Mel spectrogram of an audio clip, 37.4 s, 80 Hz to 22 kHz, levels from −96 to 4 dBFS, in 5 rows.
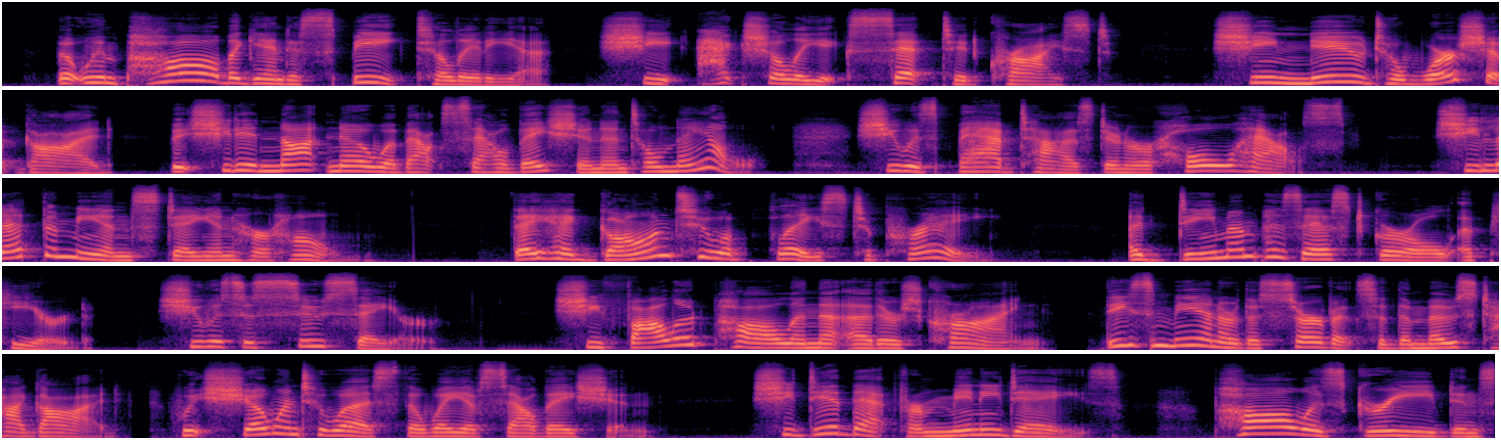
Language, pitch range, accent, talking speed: English, 180-245 Hz, American, 150 wpm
